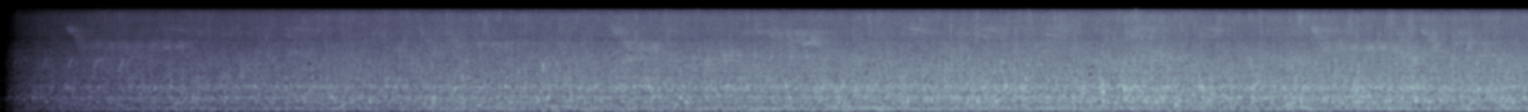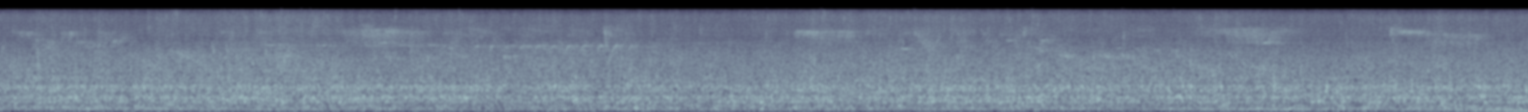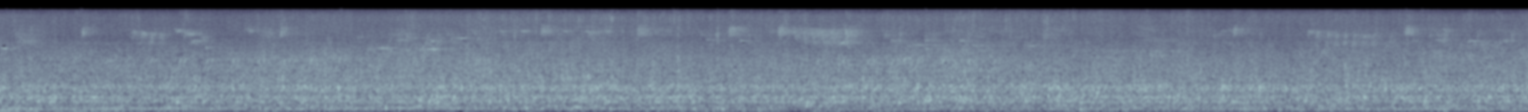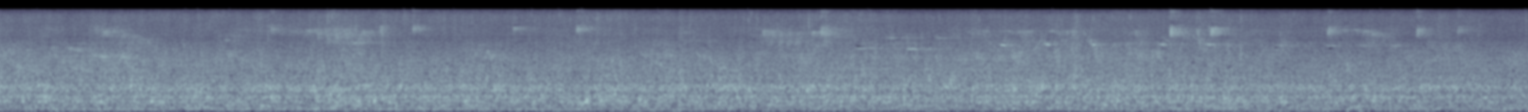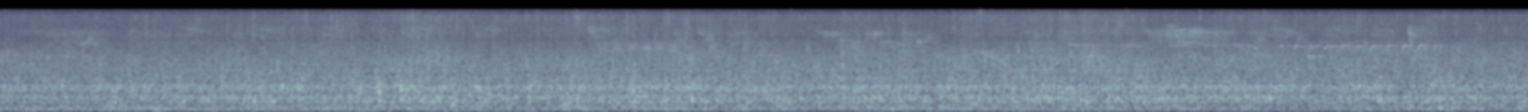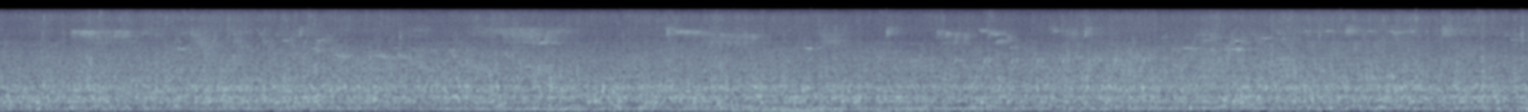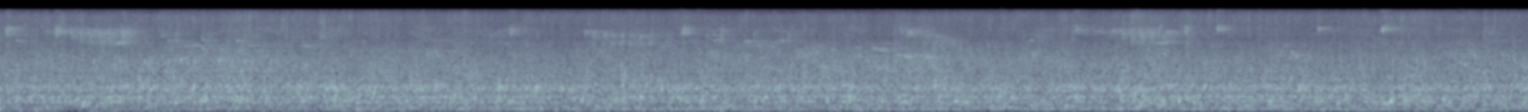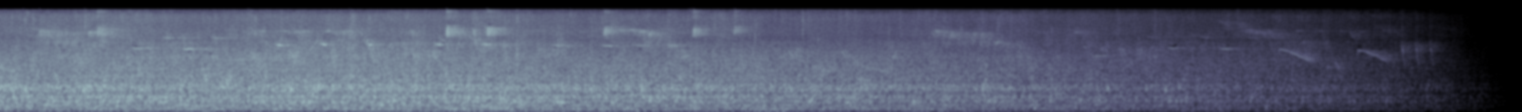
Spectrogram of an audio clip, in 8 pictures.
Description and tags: heavy stream with birds
stream, forest, park, birds, water, nature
